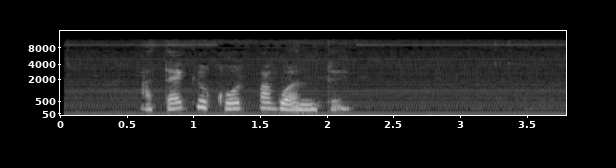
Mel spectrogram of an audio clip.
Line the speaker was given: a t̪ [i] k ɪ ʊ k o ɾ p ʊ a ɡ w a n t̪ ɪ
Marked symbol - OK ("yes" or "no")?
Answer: no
